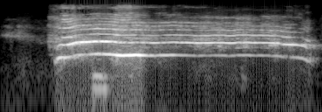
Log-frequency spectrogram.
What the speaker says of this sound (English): The dog was screaming for him.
